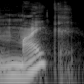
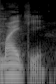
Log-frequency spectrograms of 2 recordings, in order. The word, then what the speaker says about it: Mikey: Is it Mikey? Smiley. Yeah, but like how do you say his first name? Is it Mike? I call him Mikey. Mikey. If you're going to call him his first name, it's Mikey.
